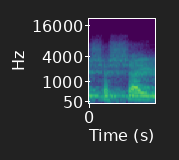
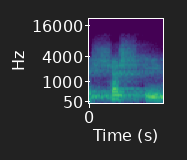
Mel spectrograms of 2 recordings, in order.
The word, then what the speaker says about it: شش عید: ہم لوگ بولتے ہیں ششا عید نا روزہ، کس کے روزے، ششا عید، ہاں یہ ششا نہیں ہے، یہ شش عید ہے، پر આપણે ગુજરાતી લોકો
